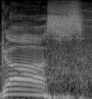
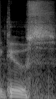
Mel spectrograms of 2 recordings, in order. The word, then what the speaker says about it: Gosse: Because I don't know, with the silent E in there, that's very Canadian. You nailed it. Most people call me Goose.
